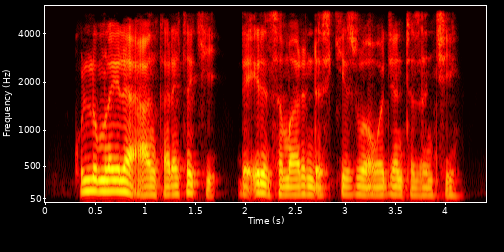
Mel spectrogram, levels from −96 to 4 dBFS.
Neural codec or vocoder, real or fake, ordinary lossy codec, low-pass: codec, 16 kHz, 4 kbps, X-Codec, WavLM features, trained on Multilingual LibriSpeech; fake; none; 5.4 kHz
